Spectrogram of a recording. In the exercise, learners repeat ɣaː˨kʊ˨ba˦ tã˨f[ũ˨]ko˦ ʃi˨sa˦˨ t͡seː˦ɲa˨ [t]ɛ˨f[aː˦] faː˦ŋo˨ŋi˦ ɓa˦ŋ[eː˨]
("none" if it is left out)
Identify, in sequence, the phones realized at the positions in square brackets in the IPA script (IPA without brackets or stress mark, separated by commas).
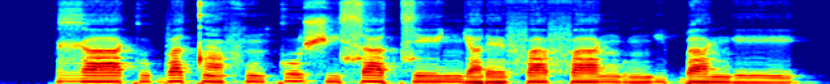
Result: ũ˨, ɾ, a˦, eː˨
